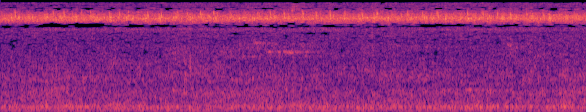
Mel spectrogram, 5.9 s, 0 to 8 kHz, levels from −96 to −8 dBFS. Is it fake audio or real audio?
real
